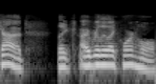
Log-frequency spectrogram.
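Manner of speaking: ordinary delivery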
